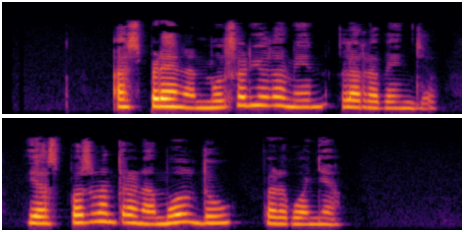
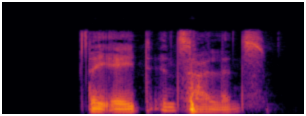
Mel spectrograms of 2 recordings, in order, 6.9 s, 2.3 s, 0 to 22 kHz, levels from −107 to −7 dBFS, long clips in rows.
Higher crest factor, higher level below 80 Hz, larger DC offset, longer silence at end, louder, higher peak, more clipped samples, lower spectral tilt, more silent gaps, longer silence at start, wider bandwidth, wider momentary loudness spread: about the same, 20 dB vs 24 dB; second, -84 dBFS vs -66 dBFS; neither; first, 0.95 s vs 0.3 s; first, -26 LUFS vs -37 LUFS; first, -6 dBFS vs -14 dBFS; neither; about the same, -5.5 dB/octave vs -5 dB/octave; neither; first, 0.85 s vs 0.65 s; first, 11 kHz vs 8.2 kHz; first, 13 LU vs 8 LU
